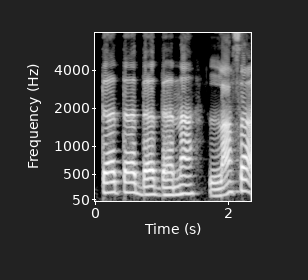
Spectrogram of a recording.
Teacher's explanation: ಹಲ್ಲಿನ ಸಹಾಯದಿಂದ ಹುಟ್ಟುವಂಥ ಅಕ್ಷರಗಳಿಗೆ ದಂತಾಕ್ಷರಗಳು ಅಂತ ಹೇಳ್ತೀವಿ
